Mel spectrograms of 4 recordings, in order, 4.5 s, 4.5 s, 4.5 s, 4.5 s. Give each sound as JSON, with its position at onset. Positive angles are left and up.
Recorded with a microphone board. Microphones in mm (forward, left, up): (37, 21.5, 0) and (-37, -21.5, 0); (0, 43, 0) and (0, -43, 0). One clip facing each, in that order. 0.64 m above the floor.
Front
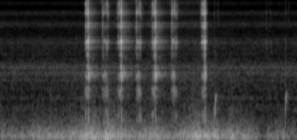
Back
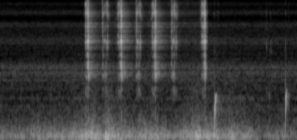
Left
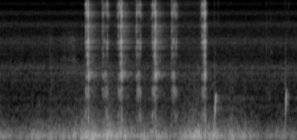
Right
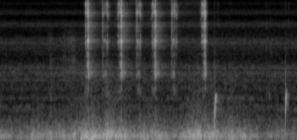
{"t": 1.3, "sound": "scissors", "azimuth_deg": 75}
{"t": 3.2, "sound": "a pop", "azimuth_deg": 180}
